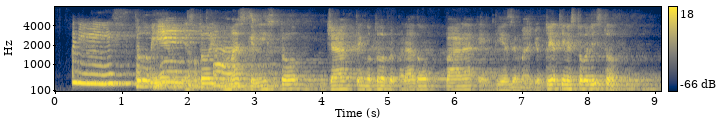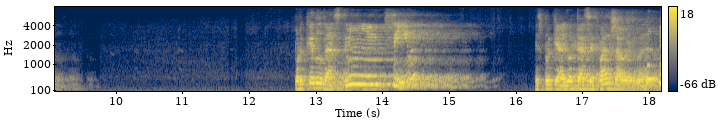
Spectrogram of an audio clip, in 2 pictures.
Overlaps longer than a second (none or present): present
